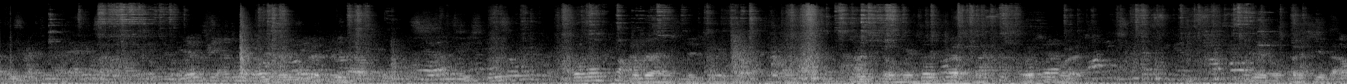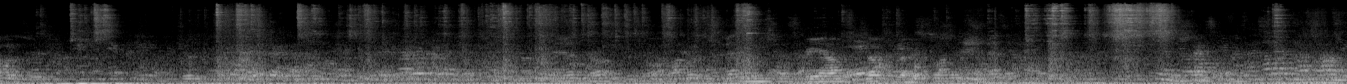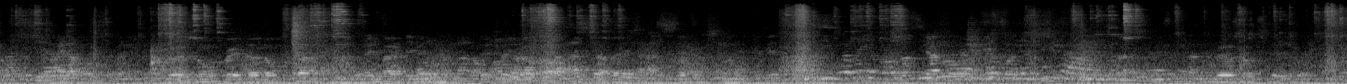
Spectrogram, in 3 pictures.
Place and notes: Linz, Österreich - gasthaus lindbauer
gasthaus lindbauer, linke brückenstr. 2, 4040 linz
